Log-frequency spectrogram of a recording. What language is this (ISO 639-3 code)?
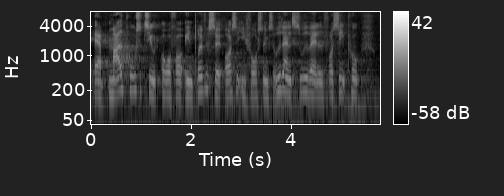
dan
